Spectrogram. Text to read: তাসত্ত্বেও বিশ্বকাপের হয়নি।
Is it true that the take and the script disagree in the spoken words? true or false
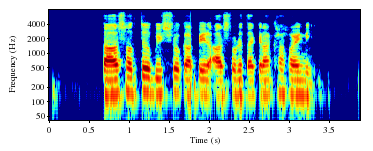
true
